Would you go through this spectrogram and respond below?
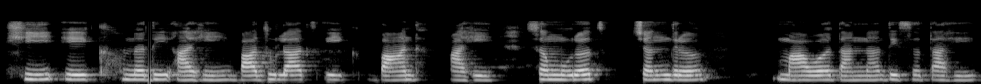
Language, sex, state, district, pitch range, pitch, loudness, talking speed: Marathi, female, Maharashtra, Dhule, 205-225 Hz, 215 Hz, -18 LUFS, 80 wpm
